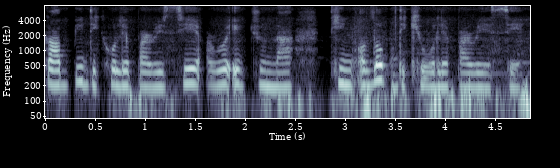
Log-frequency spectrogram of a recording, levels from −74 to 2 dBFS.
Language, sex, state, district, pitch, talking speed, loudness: Nagamese, female, Nagaland, Kohima, 200 Hz, 160 wpm, -20 LUFS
